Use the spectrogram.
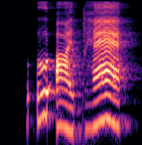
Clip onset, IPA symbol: ʔ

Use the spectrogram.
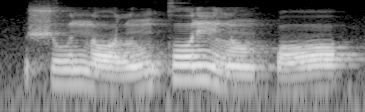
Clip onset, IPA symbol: ʃ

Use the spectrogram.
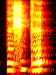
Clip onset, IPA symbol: ɛ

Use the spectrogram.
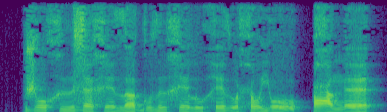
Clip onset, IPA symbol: ʒ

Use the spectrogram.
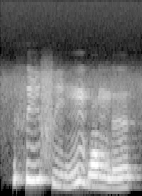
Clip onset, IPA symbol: θ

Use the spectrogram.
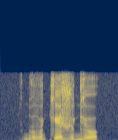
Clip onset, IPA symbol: ɡʷ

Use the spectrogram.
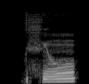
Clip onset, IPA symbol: fʲ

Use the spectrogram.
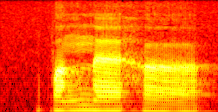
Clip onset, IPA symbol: p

